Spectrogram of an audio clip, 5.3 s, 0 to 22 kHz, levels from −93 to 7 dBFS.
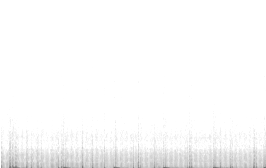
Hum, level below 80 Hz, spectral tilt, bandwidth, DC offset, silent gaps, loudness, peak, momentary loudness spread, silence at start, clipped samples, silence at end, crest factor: none; -56 dBFS; -7.5 dB/octave; 7 kHz; under 0.1%; none; -58 LUFS; -32 dBFS; 7 LU; 0.05 s; under 0.1%; 0 s; 16 dB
